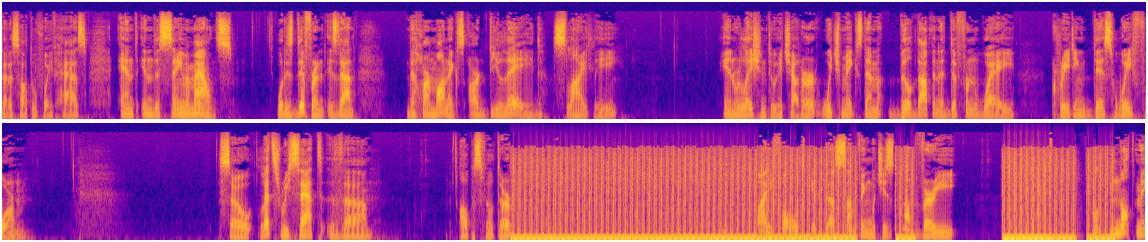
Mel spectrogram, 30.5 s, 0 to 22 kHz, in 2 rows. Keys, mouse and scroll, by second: 20.7 click, 28.2 click, 29.1 click.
